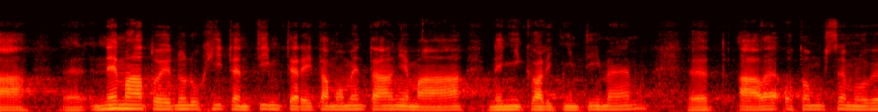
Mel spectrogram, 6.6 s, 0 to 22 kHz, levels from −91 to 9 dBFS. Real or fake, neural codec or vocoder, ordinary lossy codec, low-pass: real; none; Opus, 24 kbps; 10.8 kHz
